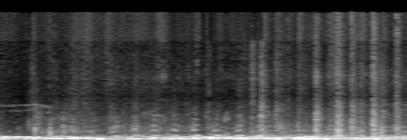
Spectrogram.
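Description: Pigeons cooing in a breeding loft during very hot weather, continuous low throaty coos from several nearby birds overlapping without a break.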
